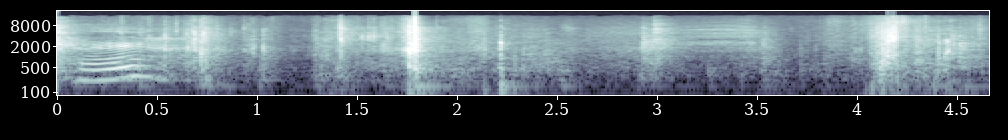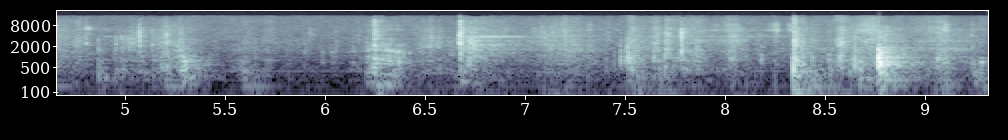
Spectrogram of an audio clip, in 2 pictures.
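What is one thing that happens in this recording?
Cardboard flaps thump and rustle as a box opens.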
